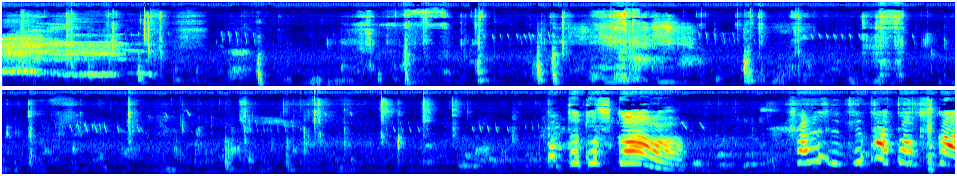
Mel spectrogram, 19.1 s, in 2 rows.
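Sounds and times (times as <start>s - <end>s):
soft chewing: 0.0s - 15.0s.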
